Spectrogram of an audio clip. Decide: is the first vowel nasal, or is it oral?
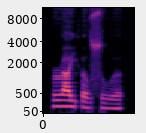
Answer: oral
